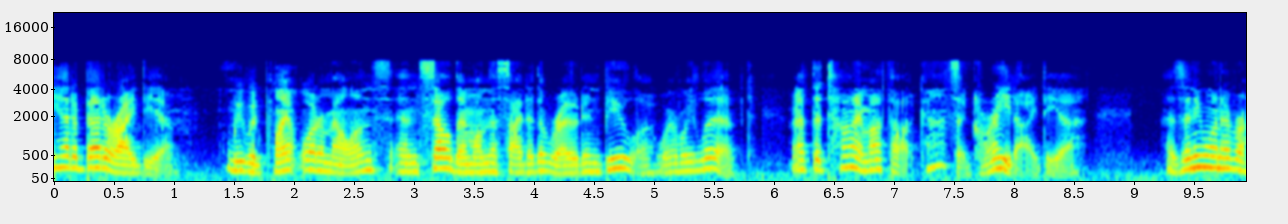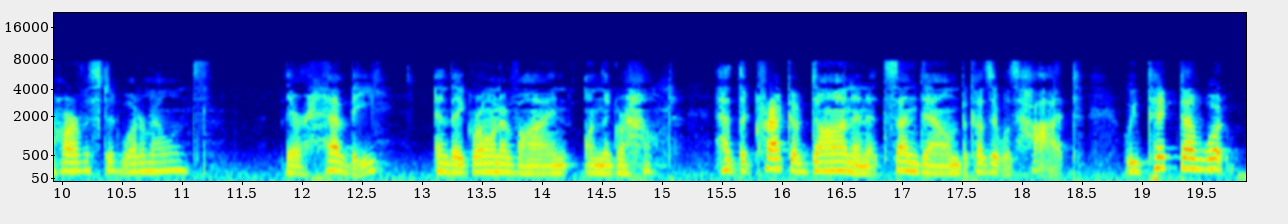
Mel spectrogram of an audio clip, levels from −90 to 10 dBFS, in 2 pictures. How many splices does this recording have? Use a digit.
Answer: 0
